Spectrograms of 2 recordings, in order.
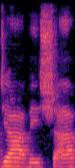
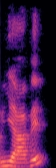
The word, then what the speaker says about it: llave: Chave, eu tenho llave, que se escreve com dois L's, então a pronúncia dela pode variar, tem gente que fala llave, chave mesmo, como se fosse um X, depende da região, né?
